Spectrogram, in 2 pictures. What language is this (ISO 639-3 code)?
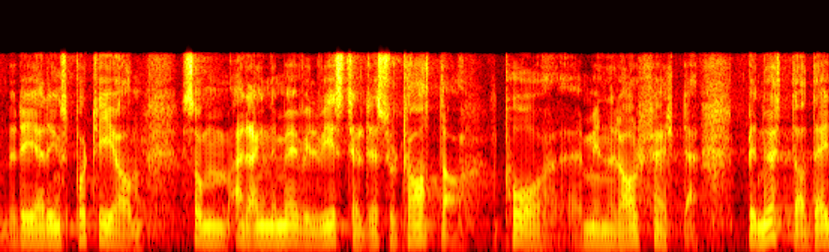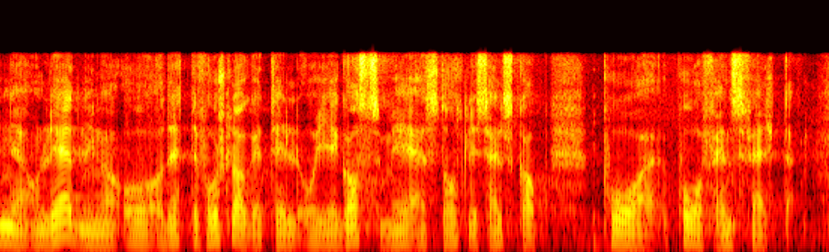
nor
